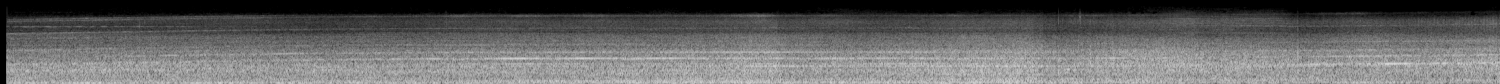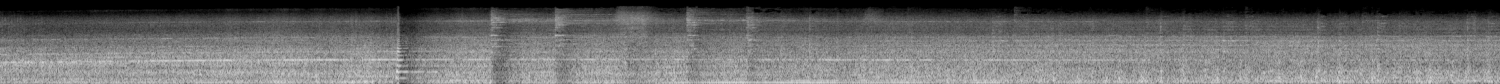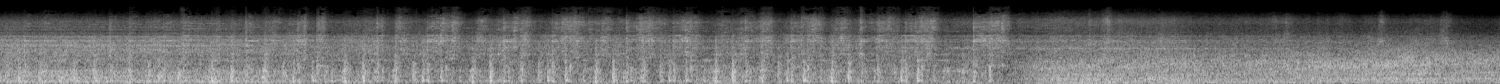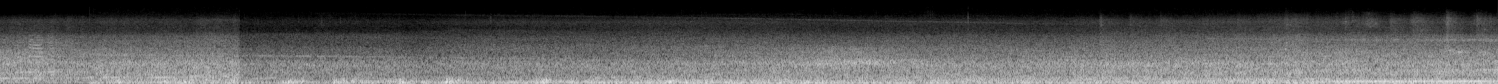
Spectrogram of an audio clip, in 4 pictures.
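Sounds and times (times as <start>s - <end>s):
diesel locomotive engine: 0.1s - 59.9s
rail rumble: 0.1s - 59.9s
wagons clacking over rail joints: 24.8s - 40.3s.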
